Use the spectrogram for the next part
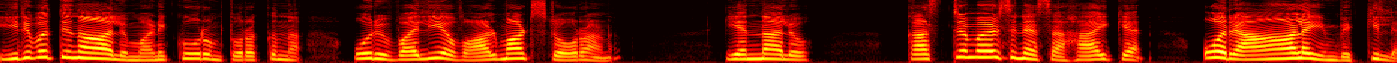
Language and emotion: Malayalam, disgusted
